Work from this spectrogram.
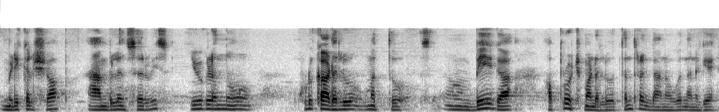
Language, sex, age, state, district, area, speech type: Kannada, male, 45-60, Karnataka, Kolar, urban, spontaneous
